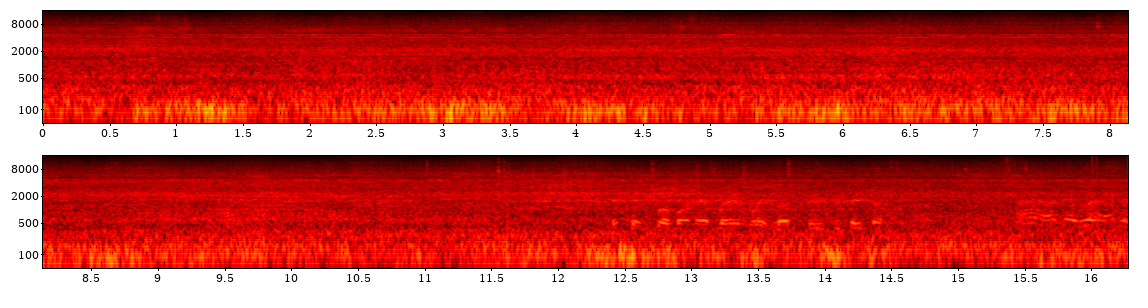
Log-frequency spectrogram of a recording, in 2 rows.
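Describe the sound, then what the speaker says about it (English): An American Airlines Airbus A319 jet at DFW Airport at night, its engines giving a low, distant rumble under fairly continuous talk, with faint whining tones later on. "It's an Airbus A319 going to Monterrey in Mexico"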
